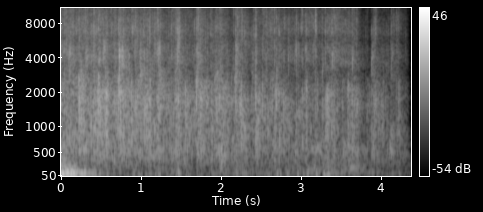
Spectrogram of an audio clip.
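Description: Sustained applause from an audience, a dense crackle of many hands clapping at steady volume for several seconds before cutting off abruptly.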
